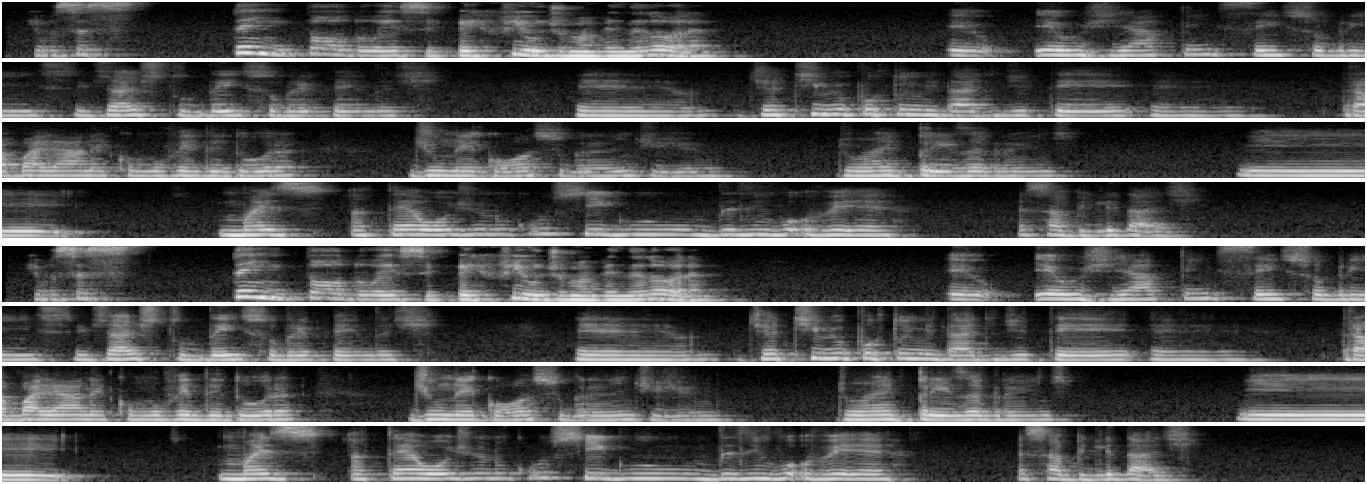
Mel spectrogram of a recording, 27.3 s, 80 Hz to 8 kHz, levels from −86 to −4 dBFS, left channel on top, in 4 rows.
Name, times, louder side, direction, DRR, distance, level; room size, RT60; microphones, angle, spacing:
voice 1, 0.2-0.6 1.1-3.6, equal, 40° right, 1.3 m, -22 dB
voice 2, 4.7-8.9 9.7-13.1 13.5-15.1 15.7-17.2 17.8-18.9 19.8-20.8 21.5-24.9 25.5-26.4, right 2 dB, 80° right, 1.5 m, -25 dB
22.5 x 9.0 x 2.5 m
head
